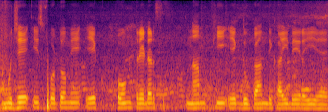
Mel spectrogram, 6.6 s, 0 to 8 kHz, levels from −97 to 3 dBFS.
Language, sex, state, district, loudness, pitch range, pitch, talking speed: Hindi, male, Madhya Pradesh, Katni, -17 LUFS, 115-130 Hz, 120 Hz, 135 wpm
